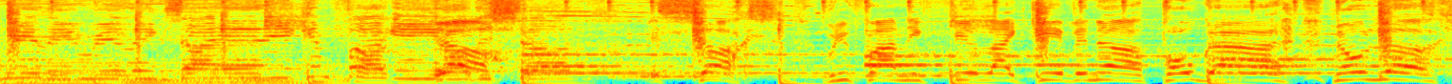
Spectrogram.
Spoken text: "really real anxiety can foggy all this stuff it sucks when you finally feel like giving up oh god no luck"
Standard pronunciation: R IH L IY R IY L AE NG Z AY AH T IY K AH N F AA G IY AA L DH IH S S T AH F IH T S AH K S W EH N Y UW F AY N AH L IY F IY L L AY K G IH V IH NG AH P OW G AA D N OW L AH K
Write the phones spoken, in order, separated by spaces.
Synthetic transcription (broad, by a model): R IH L IY R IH L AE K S AY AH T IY K AH N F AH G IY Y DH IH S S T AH IH T S AH K S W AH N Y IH F AY N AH L IY F IY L L AY K G IH V IH NG AH P OW G AA D N OW L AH K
